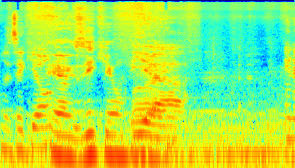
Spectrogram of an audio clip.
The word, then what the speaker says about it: Ezekiel: It's Ezekiel, Yeah. so it's just like spelled like the Hispanic version Okay, of okay. like the biblical Ezekiel.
